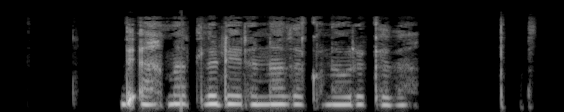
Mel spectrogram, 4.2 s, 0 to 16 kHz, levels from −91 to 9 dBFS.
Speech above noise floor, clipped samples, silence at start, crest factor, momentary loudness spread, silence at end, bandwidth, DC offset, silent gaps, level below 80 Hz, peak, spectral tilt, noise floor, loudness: over 68 dB; under 0.1%; 0.9 s; 22 dB; 19 LU; 0.25 s; 9.2 kHz; under 0.1%; 3.16-3.75 s, 3.83-3.90 s; -68 dBFS; -2 dBFS; -3 dB/octave; under -90 dBFS; -22 LUFS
